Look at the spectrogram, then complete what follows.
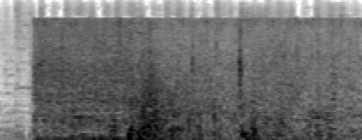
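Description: Steady, dense rain pours down in a constant hiss, with low rumbles of thunder rolling through partway in. No voices, just the storm, loud.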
